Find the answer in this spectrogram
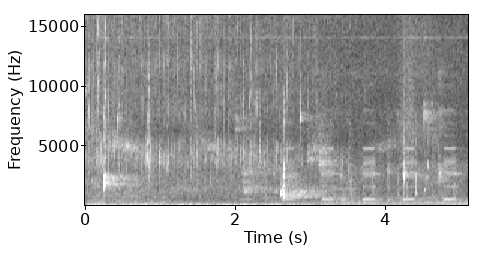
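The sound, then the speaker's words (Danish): Water drips steadily at roughly half-second intervals, each drop a small, hollow plink, over a constant low rumble of running water from a huge water installation used to cool an entire hospital, with air drawn through the cold water. “Deroppe har de placeret et kæmpestort vandfærd. Det bliver brugt til at køle hele hospitalet ned.”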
